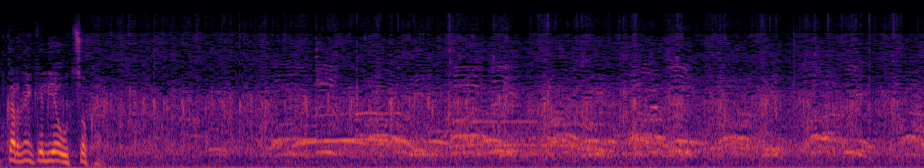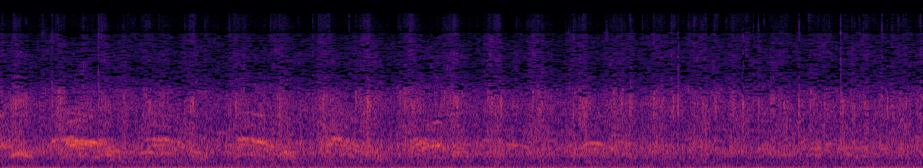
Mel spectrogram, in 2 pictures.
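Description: Many men and women chatter and greet each other.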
